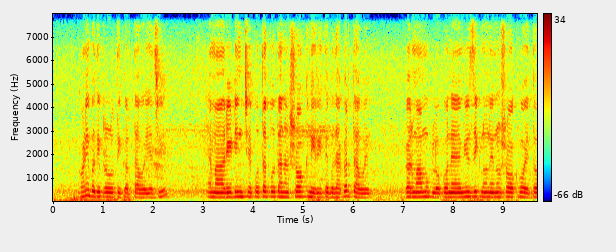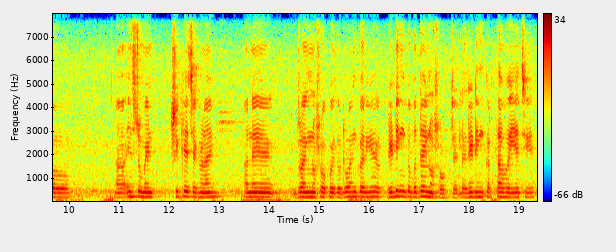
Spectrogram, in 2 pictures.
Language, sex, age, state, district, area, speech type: Gujarati, female, 45-60, Gujarat, Rajkot, urban, spontaneous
